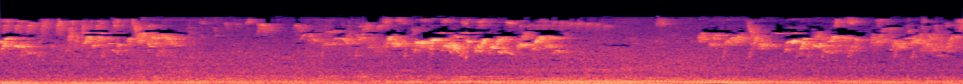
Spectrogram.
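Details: Red-whiskered bulbul of good singing quality from Đại Quang, Quảng Nam, Vietnam, delivering fast lively whistled and chattering phrases in bursts, louder in the middle, with a low hum behind.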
